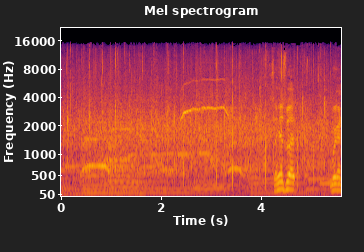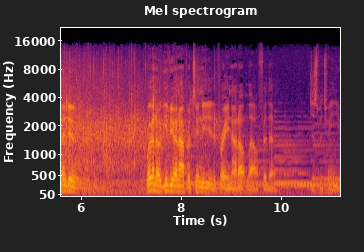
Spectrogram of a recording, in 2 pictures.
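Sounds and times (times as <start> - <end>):
audience applause: 0.0 - 8.7
speech: 4.2 - 6.2, 7.3 - 11.1.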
